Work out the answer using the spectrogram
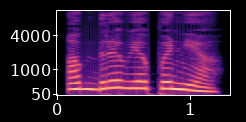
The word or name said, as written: ಅಬ್ದ್ರವ್ಯಪಣ್ಯ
